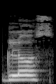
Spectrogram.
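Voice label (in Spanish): "glos", Spanish syllable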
